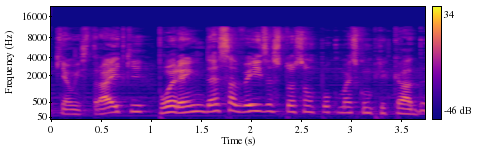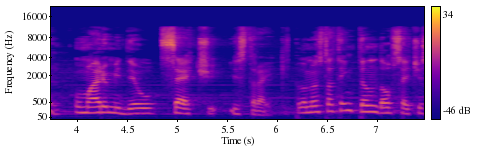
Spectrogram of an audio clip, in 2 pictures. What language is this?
Portuguese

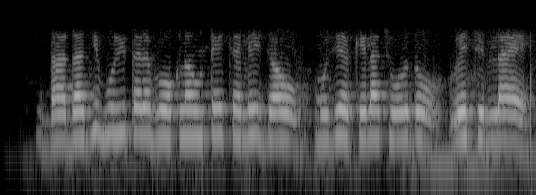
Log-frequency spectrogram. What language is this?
Hindi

